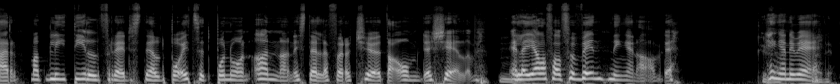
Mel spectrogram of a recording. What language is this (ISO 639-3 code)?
swe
